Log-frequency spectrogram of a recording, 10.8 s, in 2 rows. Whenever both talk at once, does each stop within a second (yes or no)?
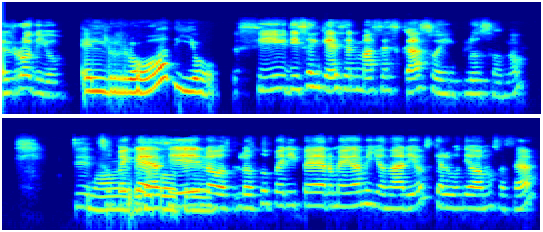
no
